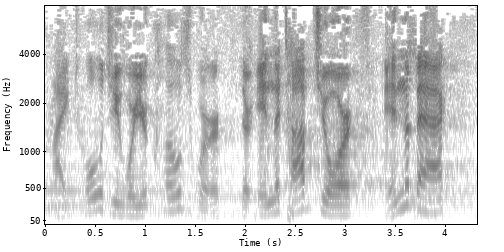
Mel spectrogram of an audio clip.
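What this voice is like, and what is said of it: Reminding parental dad voice. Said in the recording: “I'm putting on my dad voice right now. I'm like, where I'm reminding my kids.”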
